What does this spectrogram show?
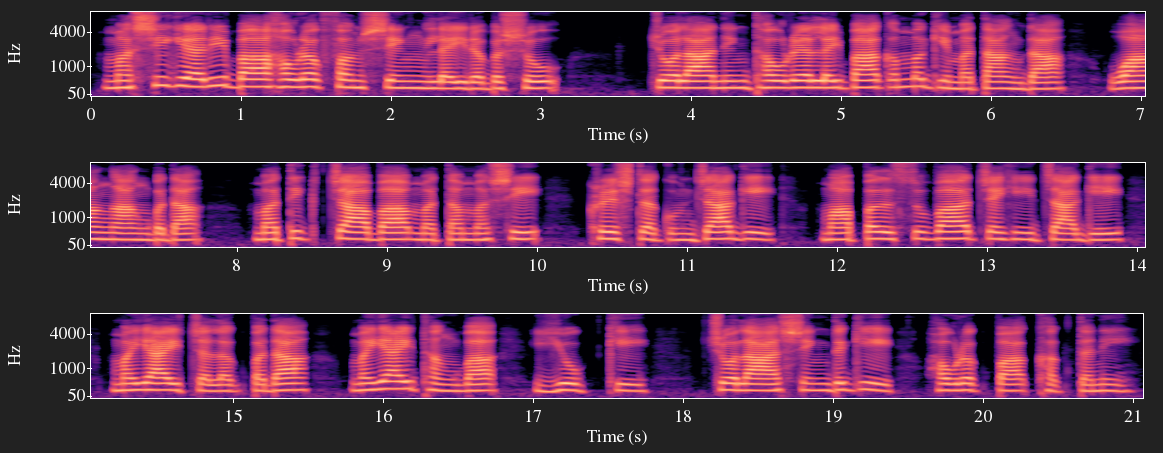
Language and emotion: Manipuri, neutral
